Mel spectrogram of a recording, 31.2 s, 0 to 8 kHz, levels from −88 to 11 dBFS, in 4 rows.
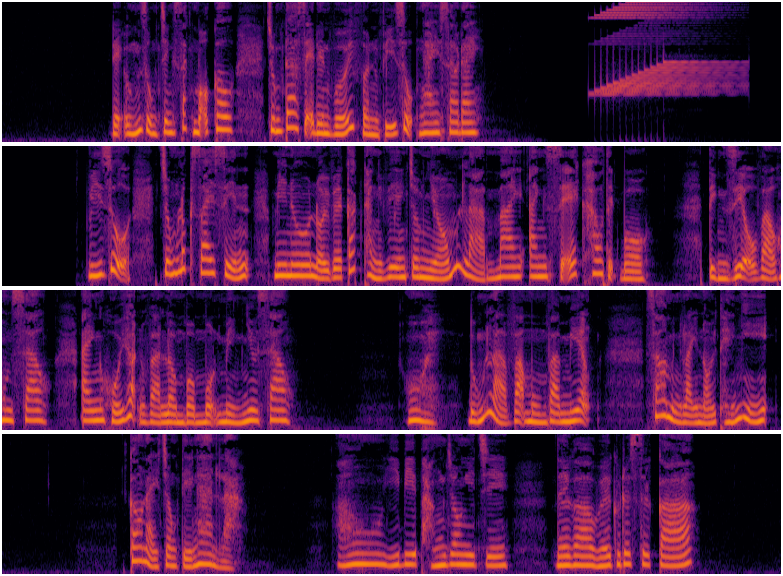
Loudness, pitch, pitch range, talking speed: -21 LUFS, 205 Hz, 175-225 Hz, 155 wpm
